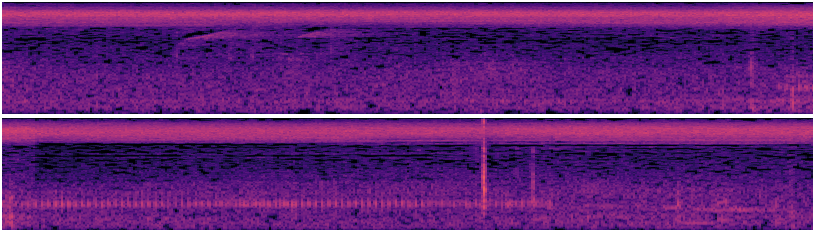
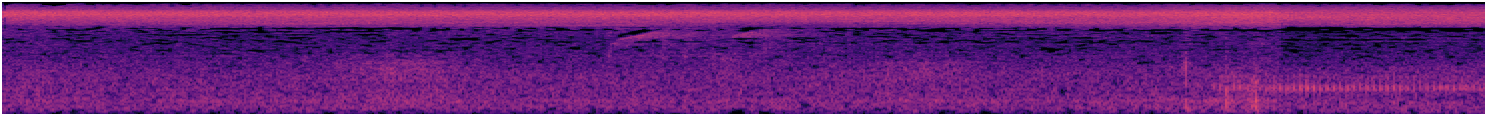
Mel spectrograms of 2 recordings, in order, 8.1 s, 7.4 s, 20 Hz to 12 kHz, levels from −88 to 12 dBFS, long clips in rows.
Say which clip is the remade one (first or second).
second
